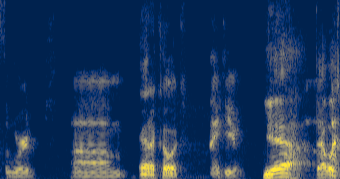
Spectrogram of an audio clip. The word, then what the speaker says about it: anechoic: I don't even know how to pronounce the word. Anechoic.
